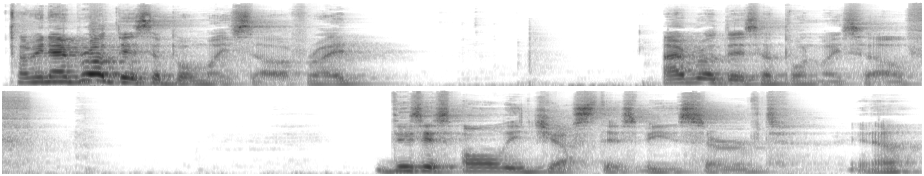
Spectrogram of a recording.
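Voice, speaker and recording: With a mid-range voice, lively intonation, and a measured pace broken by long pauses, this man sounds reverberant. He's an Argentine streamer, a native Spanish speaker with Spanish-accented English, casually talking through his own play while thinking aloud, restarting often, and making wry, self-deprecating remarks.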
